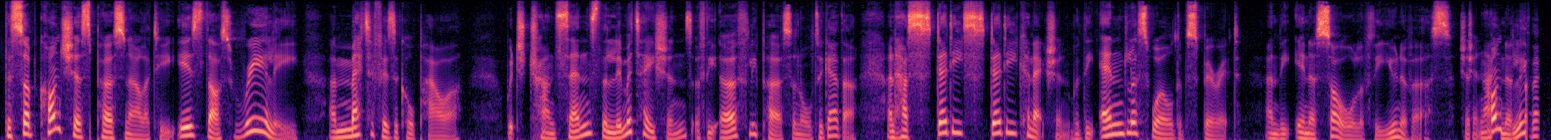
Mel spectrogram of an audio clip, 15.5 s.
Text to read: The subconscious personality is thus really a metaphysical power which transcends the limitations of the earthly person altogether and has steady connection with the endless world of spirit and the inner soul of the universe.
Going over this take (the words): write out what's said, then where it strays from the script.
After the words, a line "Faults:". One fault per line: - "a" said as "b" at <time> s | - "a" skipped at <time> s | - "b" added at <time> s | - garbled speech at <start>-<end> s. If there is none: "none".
The subconscious personality is thus really a metaphysical power which transcends the limitations of the earthly person altogether and has steady steady connection with the endless world of spirit and the inner soul of the universe. [garbled]
Faults:
- "steady" added at 9.6 s
- garbled speech at 14.6-15.4 s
